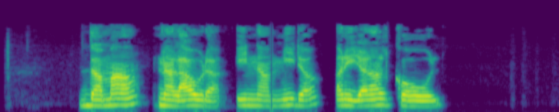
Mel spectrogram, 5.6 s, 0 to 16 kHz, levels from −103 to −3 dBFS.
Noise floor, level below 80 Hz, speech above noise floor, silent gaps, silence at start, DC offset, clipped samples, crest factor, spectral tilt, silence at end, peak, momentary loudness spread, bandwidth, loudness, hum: under -90 dBFS; -60 dBFS; over 73 dB; none; 0.8 s; under 0.1%; under 0.1%; 16 dB; -6 dB/octave; 1.2 s; -2 dBFS; 9 LU; 7.6 kHz; -17 LUFS; none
